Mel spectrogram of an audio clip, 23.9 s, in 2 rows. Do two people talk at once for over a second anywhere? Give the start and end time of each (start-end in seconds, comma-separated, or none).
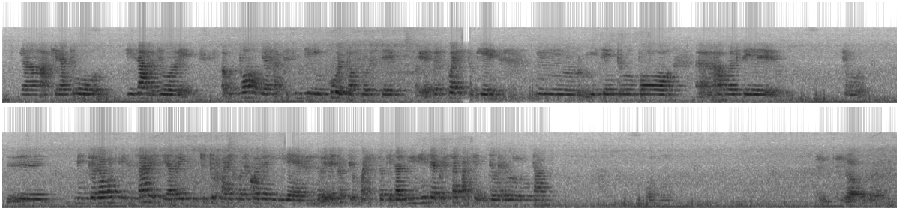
none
